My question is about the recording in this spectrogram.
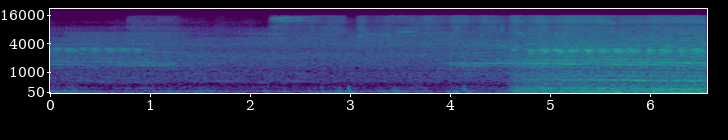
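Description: Irish Rail 8100 class DART electric train approaching along the rails: a high, pulsing whine with a steady lower tone beneath it. About two-thirds of the way in, a rumble of wheels on rails comes up and the whine returns louder as the train nears.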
